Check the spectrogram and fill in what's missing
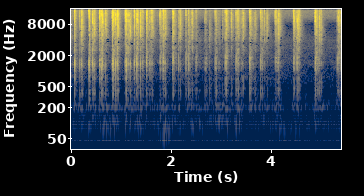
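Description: Long red fingernails tap fast on the glass screen and metal edge of a smartphone with a metal back, held horizontally close by. About 33 short, bright clicks come in an uneven, rapid stream of roughly four per second, each dying away almost instantly with no ring.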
